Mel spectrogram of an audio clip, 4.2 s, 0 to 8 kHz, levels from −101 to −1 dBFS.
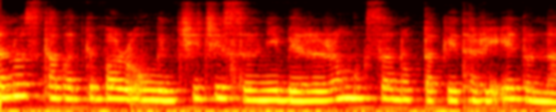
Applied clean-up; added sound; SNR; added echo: none; none; none; reverberation time 0.3 s.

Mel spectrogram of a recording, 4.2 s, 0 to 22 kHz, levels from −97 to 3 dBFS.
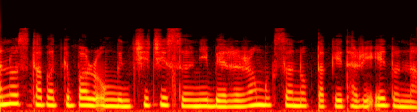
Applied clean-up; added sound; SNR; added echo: none; none; none; none.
